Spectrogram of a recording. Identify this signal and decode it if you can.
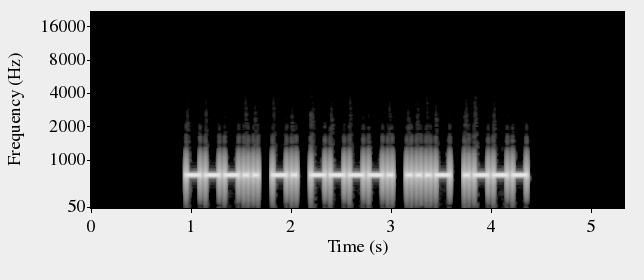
Morse code, heard as a keyed tone, about 25 wpm, 700 Hz. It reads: 8N9VJ
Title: Code Groups - 5 Letter:Numbers - 25wpm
